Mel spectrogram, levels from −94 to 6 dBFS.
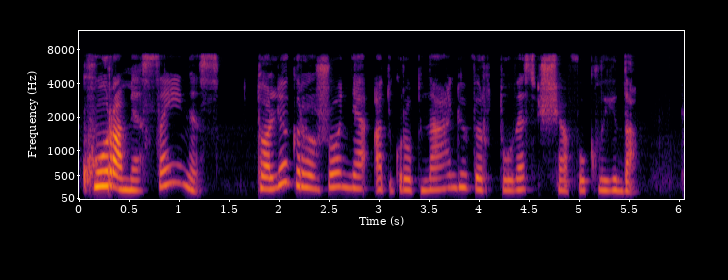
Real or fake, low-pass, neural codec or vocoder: real; 7.2 kHz; none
